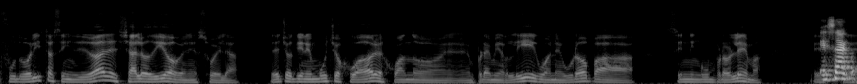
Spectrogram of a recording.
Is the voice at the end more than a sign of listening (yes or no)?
yes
